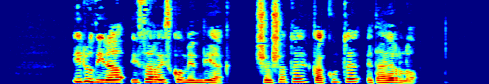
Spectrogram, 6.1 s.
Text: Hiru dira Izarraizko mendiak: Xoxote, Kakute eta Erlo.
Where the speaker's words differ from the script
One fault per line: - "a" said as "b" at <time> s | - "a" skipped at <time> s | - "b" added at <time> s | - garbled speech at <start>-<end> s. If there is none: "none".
none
